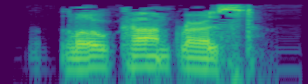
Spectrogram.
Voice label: "low-contrast", English; adjectives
